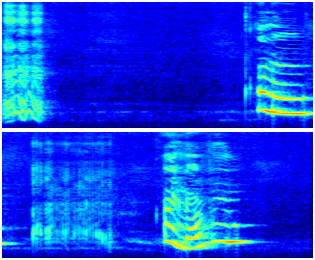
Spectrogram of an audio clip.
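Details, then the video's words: Indoor pet Amazon parrot, nine months old, imitating human talk: a rough syllable, then two clear voiced words with a falling-rising tone, separated by a murmured, breathy phrase. "Funniest Amazon Parrot Coughing & Talking like human"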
